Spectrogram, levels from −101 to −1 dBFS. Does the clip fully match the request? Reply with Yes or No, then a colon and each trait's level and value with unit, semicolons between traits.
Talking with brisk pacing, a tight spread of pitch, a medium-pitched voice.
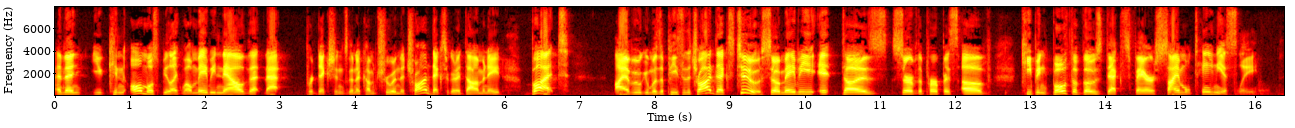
No: average, 185 wpm; narrow, 2.3 semitones; medium, 150 Hz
